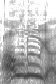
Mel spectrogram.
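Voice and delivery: high, held gospel "Hallelujah"; gospel choir caricature. Retold or imitated. Mocking the punchline hallelujah of gospel choirs, high choir-style parody. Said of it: "in gospel choirs".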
